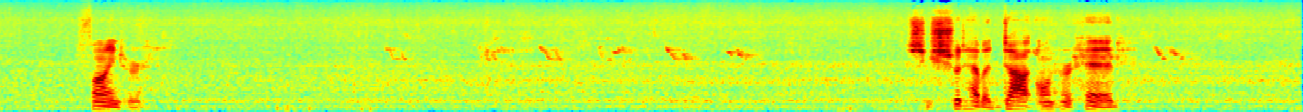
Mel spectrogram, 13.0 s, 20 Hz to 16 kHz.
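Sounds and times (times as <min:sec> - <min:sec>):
bees buzzing: 0:00.0 - 0:13.0.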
